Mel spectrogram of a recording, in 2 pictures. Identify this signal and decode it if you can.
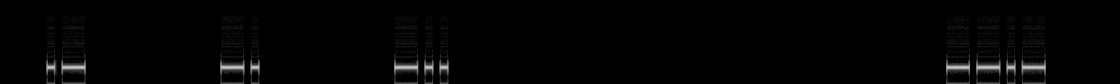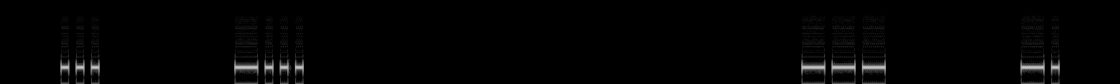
Morse code, heard as a keyed tone, about 16 wpm, spaced as for 5 wpm, 800 Hz. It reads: AND QSB ON
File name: (spaced) / QSOs Spaced-mp3s / WD0BGP 1 @10 sp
